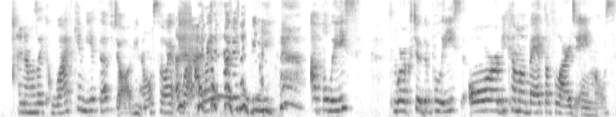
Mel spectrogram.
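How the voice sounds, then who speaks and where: A woman with a Brazilian accent, high pitch, lively intonation and moderate pace. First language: Portuguese. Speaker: animal science professor. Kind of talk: podcast interview.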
